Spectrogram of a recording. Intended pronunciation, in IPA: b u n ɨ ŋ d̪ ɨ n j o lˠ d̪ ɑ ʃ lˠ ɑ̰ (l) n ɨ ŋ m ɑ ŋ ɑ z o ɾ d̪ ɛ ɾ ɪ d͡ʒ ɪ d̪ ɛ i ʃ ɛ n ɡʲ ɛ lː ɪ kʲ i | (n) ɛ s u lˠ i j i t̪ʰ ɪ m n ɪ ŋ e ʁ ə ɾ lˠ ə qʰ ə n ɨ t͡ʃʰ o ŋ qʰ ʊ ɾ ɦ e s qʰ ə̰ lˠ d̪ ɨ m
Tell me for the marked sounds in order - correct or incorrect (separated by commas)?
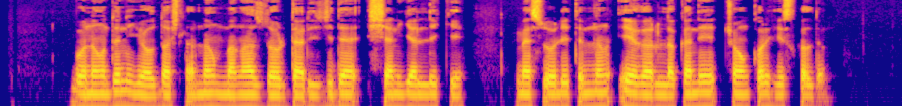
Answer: incorrect, incorrect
